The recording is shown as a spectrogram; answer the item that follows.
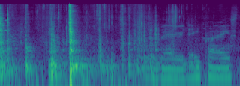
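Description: Car door latch clicking as the chrome exterior handle is pulled, with one sharp metallic clunk about a second in as the door releases. A man's voice follows in the second half.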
